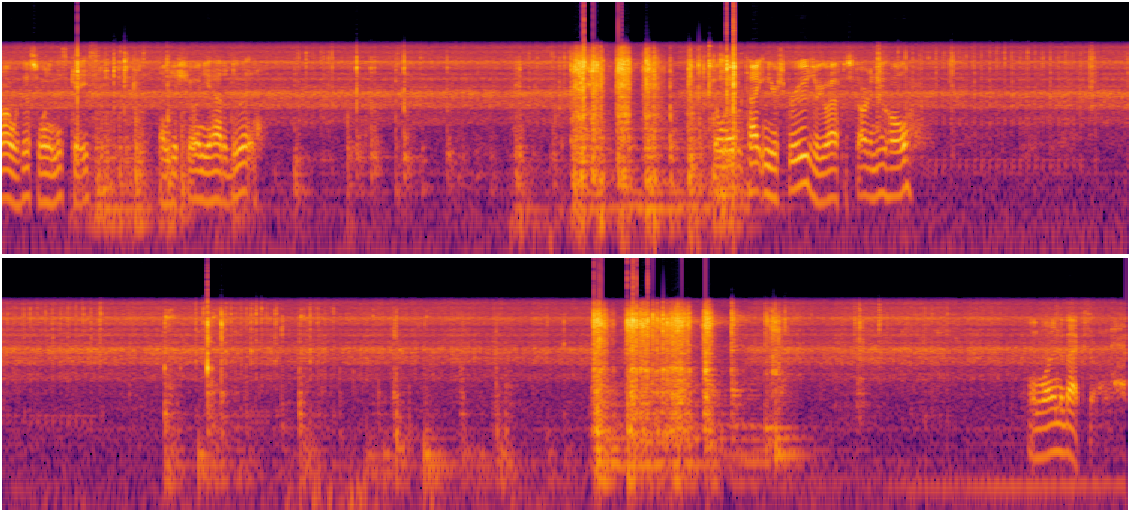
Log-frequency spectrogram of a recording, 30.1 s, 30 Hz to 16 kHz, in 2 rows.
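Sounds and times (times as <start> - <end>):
faint steady hum: 0.0 - 30.0
clicks and taps of parts: 3.9 - 10.0, 12.4 - 16.5, 17.2 - 25.8
screwdriver spinning screw: 4.1 - 10.0, 12.5 - 16.6, 22.6 - 25.7.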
